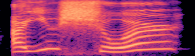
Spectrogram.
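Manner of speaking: "sure" drawn out as "shoo-er", rising; childhood accent. Retold or imitated. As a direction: ask it slowly with a long "oo" in "sure". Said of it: "I had to get rid of my accent".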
